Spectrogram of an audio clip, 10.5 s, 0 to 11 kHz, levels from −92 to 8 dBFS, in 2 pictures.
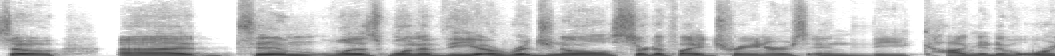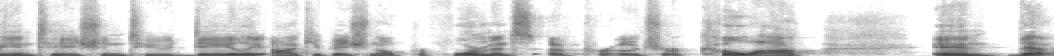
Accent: American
